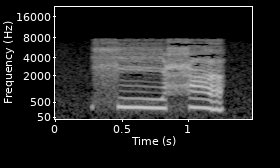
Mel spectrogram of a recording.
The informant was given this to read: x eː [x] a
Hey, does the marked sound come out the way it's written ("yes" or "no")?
no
